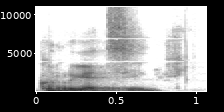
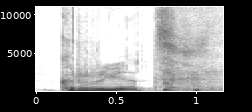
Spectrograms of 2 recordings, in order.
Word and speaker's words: Grüezi: Das heißt Grüezi. – Grüezi. – Das R musst du eben vorne rollen, vorne unter den Zähnen.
